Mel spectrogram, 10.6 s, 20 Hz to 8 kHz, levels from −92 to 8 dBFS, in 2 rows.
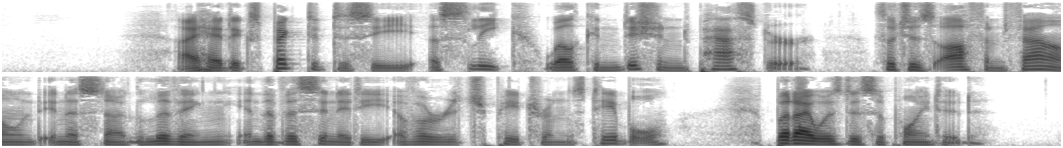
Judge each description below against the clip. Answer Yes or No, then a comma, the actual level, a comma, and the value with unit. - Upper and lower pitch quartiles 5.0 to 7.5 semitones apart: No, average, 3.9 semitones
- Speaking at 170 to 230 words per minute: Yes, average, 175 wpm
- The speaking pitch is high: No, low, 110 Hz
